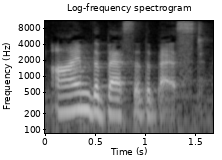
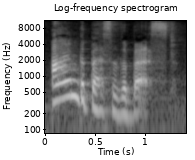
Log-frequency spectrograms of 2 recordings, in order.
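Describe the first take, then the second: First: It is said flatly, without expression. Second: It is said with lively, expressive intonation. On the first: The speaker calls it wrong. "I don't just repeat" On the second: The speaker calls it right. "just like how Blair said that in the show"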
